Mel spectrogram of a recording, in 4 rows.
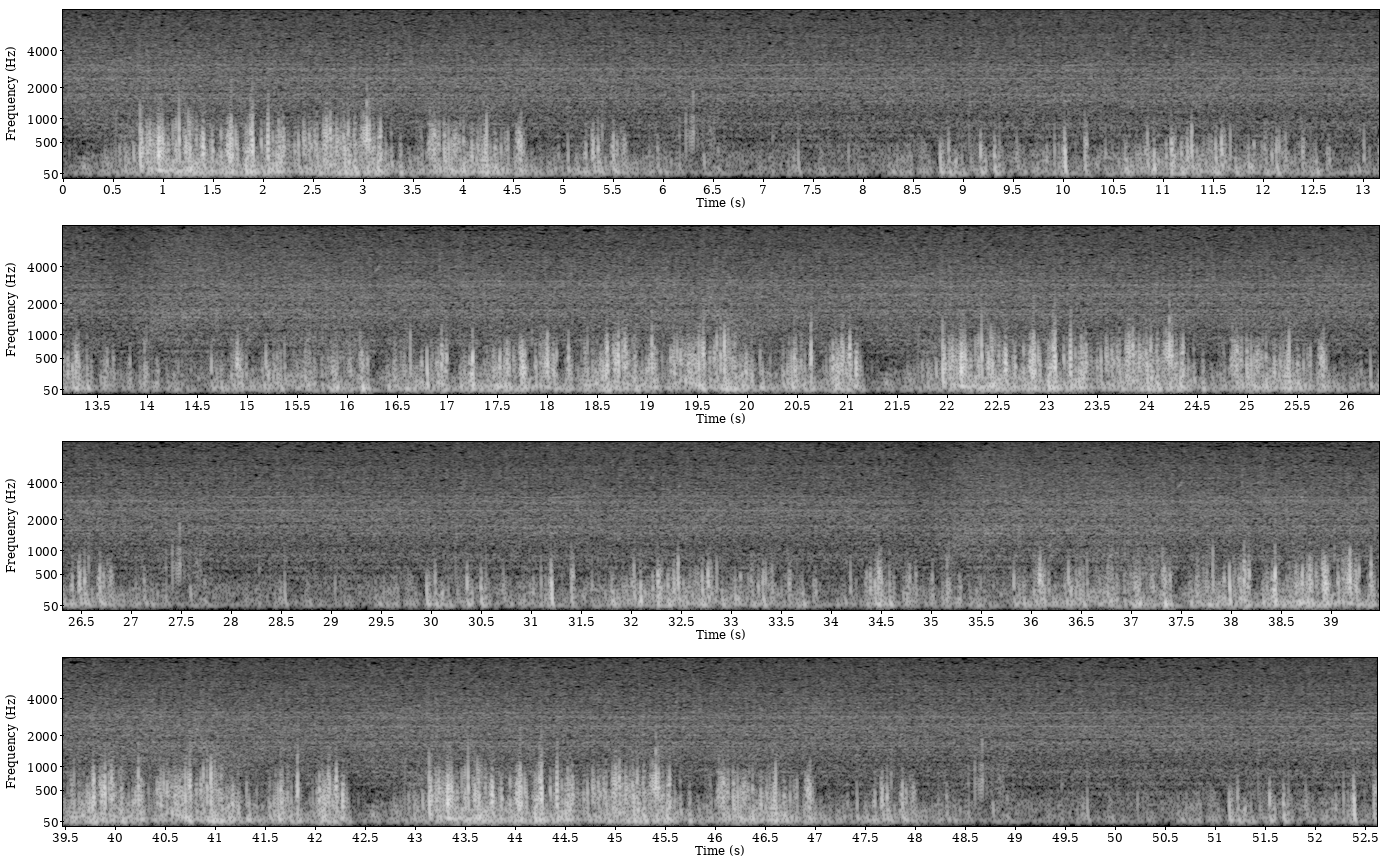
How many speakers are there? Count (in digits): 0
